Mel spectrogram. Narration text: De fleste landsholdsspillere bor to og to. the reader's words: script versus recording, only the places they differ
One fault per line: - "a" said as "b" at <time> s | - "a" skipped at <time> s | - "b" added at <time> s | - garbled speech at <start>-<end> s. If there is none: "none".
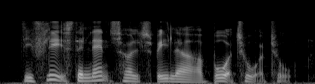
none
